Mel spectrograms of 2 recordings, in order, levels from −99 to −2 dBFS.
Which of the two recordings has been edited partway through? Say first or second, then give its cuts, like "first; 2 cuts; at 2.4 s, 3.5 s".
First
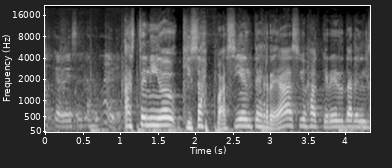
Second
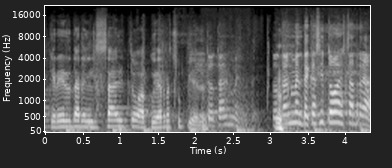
first; 1 cut; at 1.0 s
